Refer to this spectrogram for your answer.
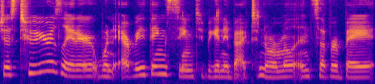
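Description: Over a quiet background, a woman speaks with an American accent. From US Midwest, northern Minnesota. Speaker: podcast host. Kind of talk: solo history talk. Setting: office. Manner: casual, conversational. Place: office.

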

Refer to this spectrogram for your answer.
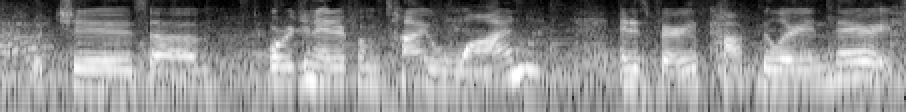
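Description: Clear music plays in the background while a woman talks. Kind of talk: interview answer. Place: cafe.

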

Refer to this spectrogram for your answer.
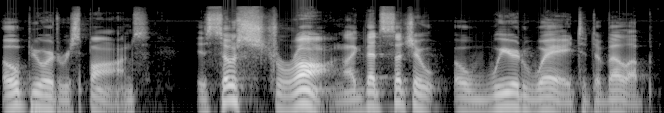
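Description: Speaking in a plain, everyday voice with an American accent, a man with a fairly low pitch and lively intonation goes at a fairly slow pace in a very clean recording with a silent background. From US Midwest, Kansas. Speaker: journalist and YouTuber. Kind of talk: interview conversation.

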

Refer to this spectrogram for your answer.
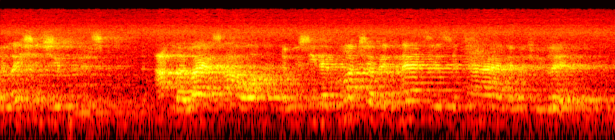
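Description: The recording carries a strong room echo along with light background noise. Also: man. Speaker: religious lecturer. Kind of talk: lecture.

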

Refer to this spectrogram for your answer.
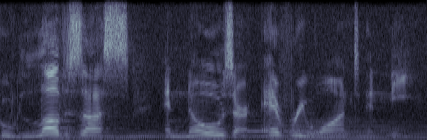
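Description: Over clear music in the background, a man talks at a very slow pace. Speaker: speaker. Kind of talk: sermon. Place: church. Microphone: handheld.

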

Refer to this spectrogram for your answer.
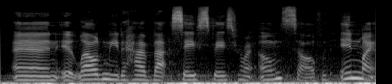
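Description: A woman's voice with music in the background. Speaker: interviewee. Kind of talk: interview answer. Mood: reflective, light laughter. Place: garden. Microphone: studio mic.

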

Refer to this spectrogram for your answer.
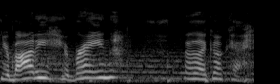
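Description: Clear music plays behind a raised, projected voice that moves at a moderate pace with ordinary pitch variation. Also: woman. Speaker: fitness coach. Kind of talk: workout instruction. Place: studio. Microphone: lapel.

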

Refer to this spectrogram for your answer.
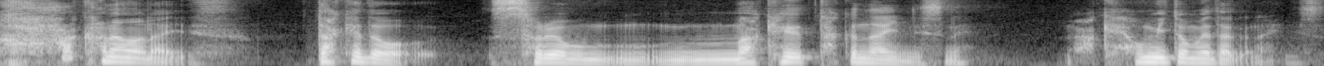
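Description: A man with a medium pitch talks at a moderate pace with lively intonation and big swings in loudness, over a quiet background. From Aichi, Japan. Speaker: Zen Buddhist priest giving life advice. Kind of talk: advice answer to viewer letter, sermon-like talk. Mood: calm, gentle, reflective. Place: garden. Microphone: lapel.

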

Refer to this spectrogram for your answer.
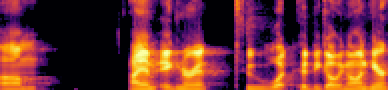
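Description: In a quiet background, a man with an American accent talks at a moderate pace, his very deep, low pitch carrying a bright, sharp tone. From US Northeast, Philadelphia. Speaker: game streamer. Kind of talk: live gameplay commentary. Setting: live stream. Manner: casual, frequent filler words. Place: home room. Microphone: studio mic.

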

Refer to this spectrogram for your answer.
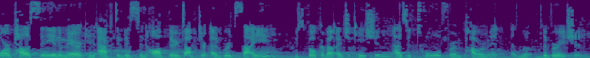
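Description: Light background noise sits behind a woman's voice. She speaks at a fairly quick pace with monotone, flat intonation. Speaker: speaker. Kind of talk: commencement speech. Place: hall.

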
